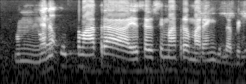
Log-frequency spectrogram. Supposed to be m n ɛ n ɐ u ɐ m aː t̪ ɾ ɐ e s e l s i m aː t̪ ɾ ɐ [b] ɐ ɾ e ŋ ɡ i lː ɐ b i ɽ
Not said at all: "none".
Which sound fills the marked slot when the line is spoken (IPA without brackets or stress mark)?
m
